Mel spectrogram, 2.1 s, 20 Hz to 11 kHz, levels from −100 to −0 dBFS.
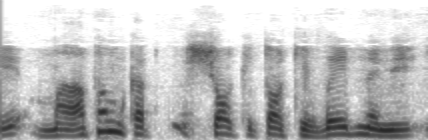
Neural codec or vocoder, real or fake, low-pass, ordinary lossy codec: codec, 44.1 kHz, 7.8 kbps, Pupu-Codec; fake; 9.9 kHz; MP3, 48 kbps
